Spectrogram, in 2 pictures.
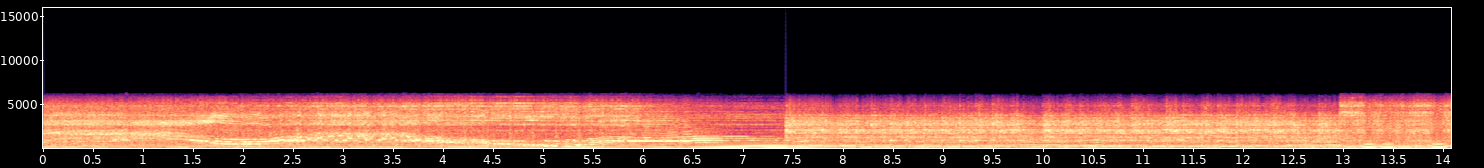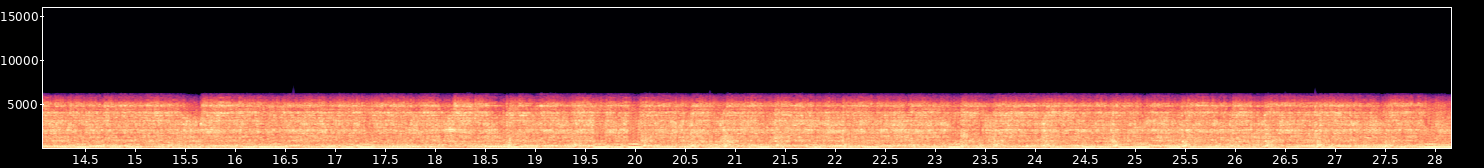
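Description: A live rock band playing loud, with electric guitar and drums. In the first seven seconds a high note wavers up and down and slides downward before it stops, and after that the band holds a dense, steady wall of sound.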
